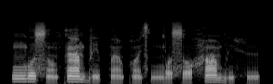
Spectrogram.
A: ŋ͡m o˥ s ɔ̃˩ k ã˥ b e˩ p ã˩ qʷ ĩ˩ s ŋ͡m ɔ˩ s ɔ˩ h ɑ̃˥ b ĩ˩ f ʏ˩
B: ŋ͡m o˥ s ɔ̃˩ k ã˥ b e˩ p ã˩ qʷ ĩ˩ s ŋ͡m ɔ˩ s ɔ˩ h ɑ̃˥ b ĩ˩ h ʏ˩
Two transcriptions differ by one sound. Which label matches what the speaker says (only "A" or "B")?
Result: B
